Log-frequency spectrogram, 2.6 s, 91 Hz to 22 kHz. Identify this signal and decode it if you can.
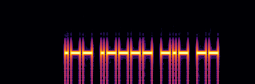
Morse code, heard as a keyed tone, about 40 wpm, 700 Hz. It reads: W1KM
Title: Call Signs Repeated 3x - 40wpm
